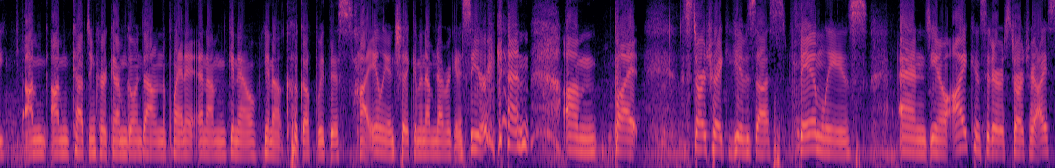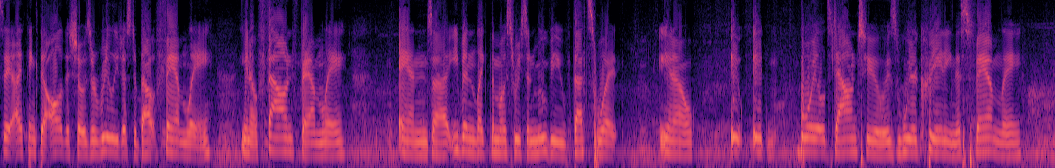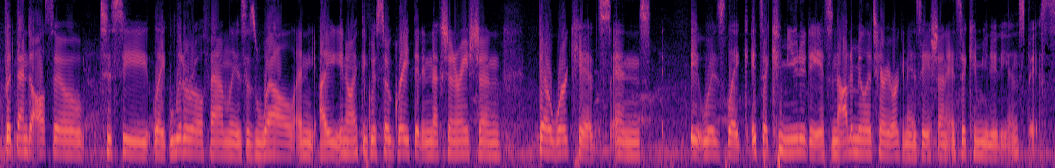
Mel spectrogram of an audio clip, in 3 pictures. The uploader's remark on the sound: on the convention floor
